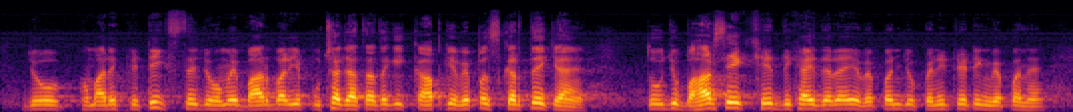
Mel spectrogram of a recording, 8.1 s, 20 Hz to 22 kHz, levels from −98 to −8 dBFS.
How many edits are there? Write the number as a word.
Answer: zero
